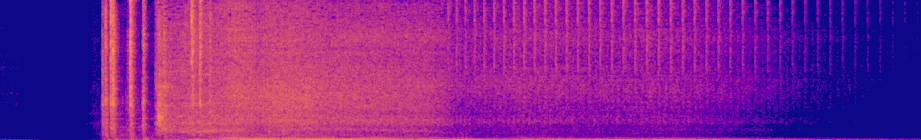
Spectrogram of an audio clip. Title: Car Cranks Won't Start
